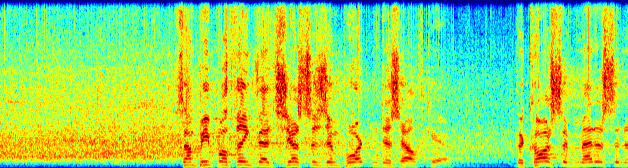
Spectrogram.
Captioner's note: applause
